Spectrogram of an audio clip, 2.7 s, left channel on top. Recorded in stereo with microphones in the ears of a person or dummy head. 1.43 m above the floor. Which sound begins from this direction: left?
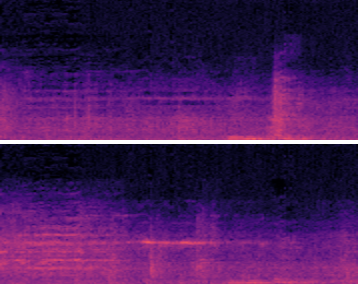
A woman speaking, at 1.7 s.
